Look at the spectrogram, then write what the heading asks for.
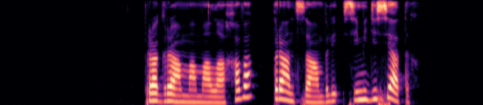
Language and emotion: Russian, positive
